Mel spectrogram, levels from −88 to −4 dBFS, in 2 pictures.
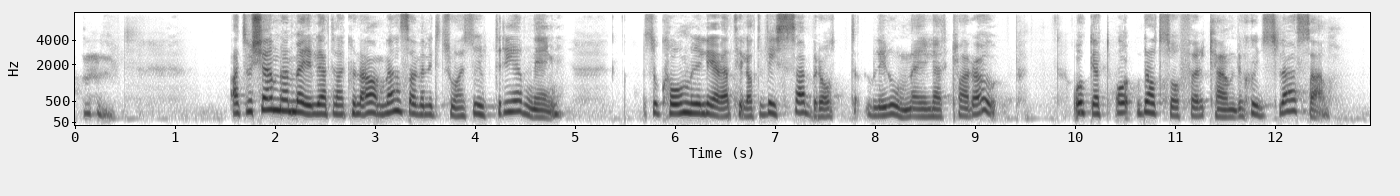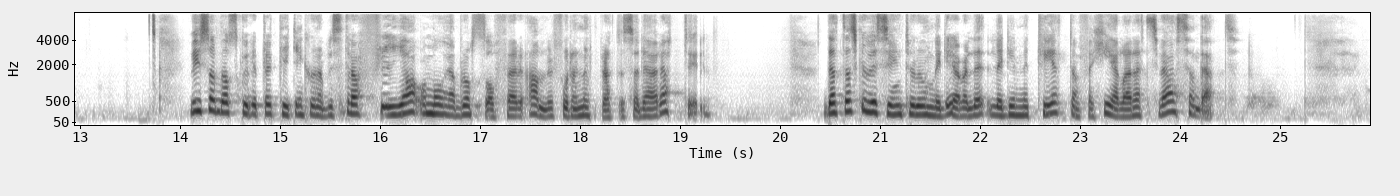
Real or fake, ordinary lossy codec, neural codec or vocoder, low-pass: fake; none; codec, 16 kHz, 1 kbps, FreqCodec, larger model; none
